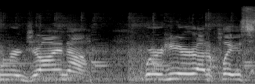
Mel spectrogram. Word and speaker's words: Regina: triple F we're in the city that rhymes with fun were in Regina we're here out of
